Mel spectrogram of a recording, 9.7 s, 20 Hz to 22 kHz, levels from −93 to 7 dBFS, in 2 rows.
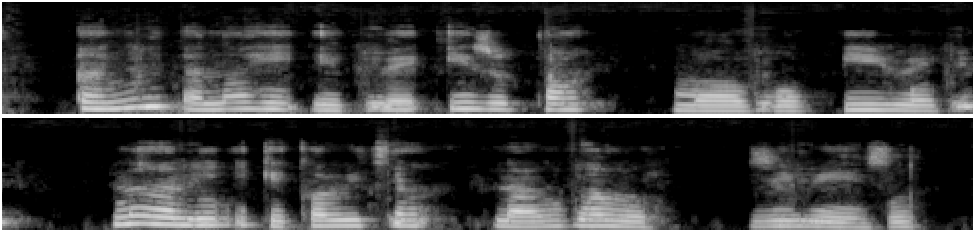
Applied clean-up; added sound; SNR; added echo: neural mask model DeepFilterNet 3.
